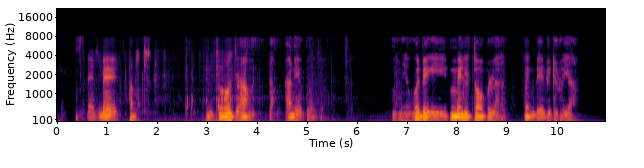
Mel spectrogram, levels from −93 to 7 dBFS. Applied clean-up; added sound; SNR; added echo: neural mask model DeepFilterNet 3.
